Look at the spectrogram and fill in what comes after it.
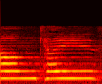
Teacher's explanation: ಇಲ್ಲಿ ಯ ಮೇಲೆ ಆಘಾತ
